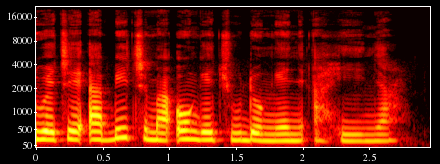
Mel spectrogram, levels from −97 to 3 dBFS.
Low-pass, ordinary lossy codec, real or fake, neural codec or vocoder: 19.8 kHz; none; real; none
